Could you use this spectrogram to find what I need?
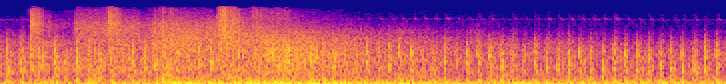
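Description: A missile strikes a helicopter with a loud, rumbling blast.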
